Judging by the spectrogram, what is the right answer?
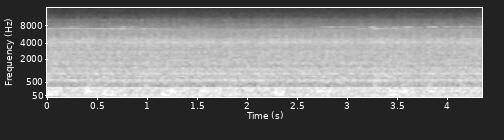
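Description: Fire engine's diesel engine running at a low idle as the truck creeps along, a steady low rumble.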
